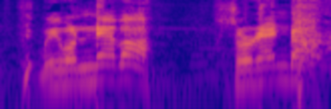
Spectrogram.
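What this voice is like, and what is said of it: Imitates another person's voice. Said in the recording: “My Winston Churchill impression.”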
